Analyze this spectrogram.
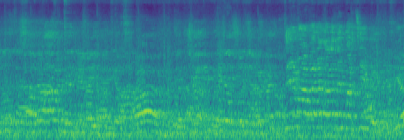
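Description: Several men talk over one another loudly, close by.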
